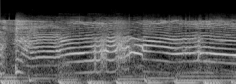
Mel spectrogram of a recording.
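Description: A baby cries in a loud, high, wavering wail that keeps going with only brief catches for breath.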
